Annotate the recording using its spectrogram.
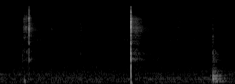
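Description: Spyderco Skyline folding knife being snapped open: a small click about a quarter second in, then a single sharp, loud metallic snap a little past halfway as the blade swings out and the liner lock engages.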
